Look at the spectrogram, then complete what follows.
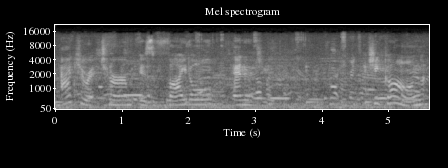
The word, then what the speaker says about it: qigong: term is vital energy qigong sometimes pronounced chi kong is the science of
